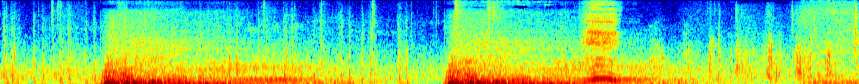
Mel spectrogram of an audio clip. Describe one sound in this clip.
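A deep magical whoosh booms and slowly fades.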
